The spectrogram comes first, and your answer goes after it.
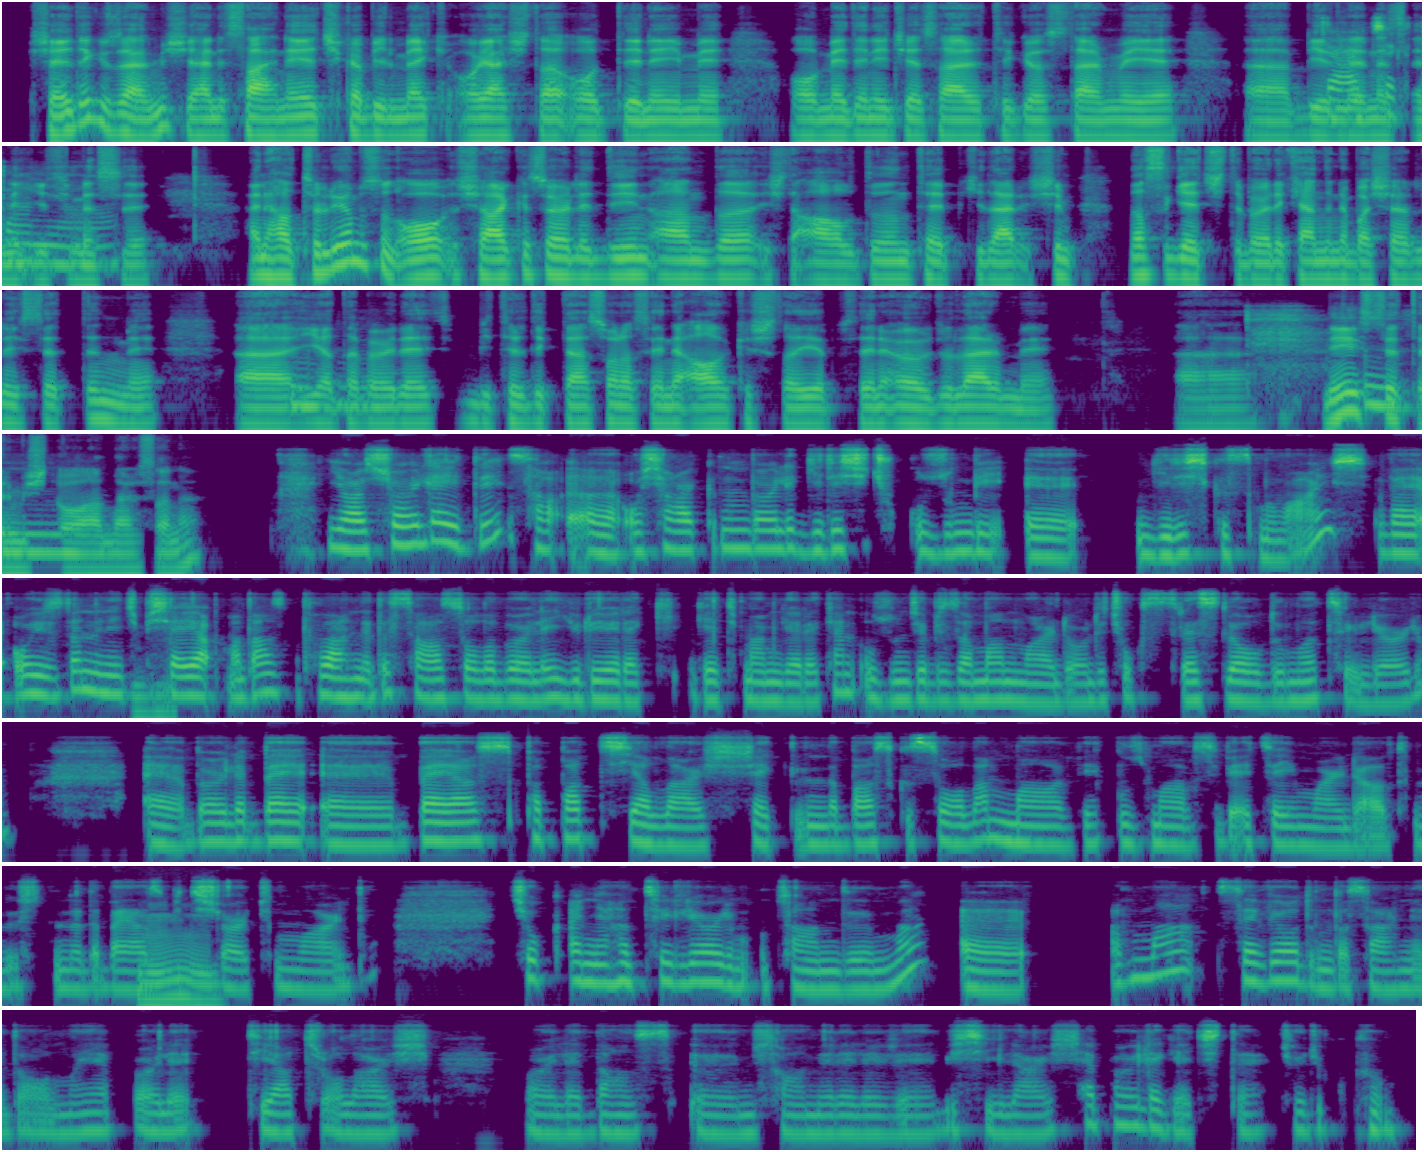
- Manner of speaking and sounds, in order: other background noise; tapping; laughing while speaking: "çocukluğum"
- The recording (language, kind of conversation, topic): Turkish, podcast, Çocukken en çok sevdiğin oyuncak ya da oyun konsolu hangisiydi ve onunla ilgili neler hatırlıyorsun?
